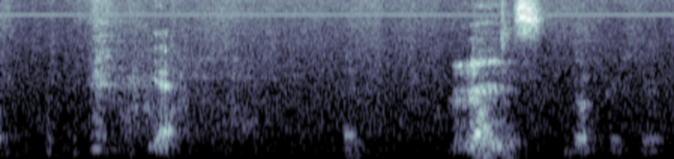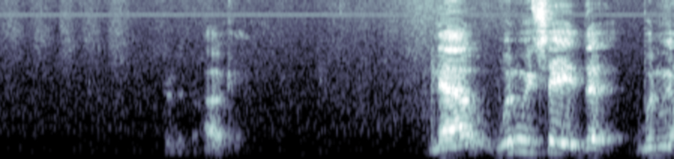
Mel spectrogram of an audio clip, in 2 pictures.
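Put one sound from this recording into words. An elderly man speaks calmly, pausing often.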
